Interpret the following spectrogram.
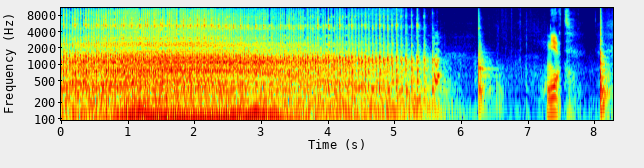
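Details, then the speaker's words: Caterpillar 922B loader diesel that sat over a year, cold start on ether: catches and runs a few seconds, then fades and dies with scattered coughs; running mostly on ether, starved of fuel. "all right so the engine does run you guys heard it fire up there trouble is it was only running well not only running I'd say it was running 80% on ether it took off just a little bit on the fuel but"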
